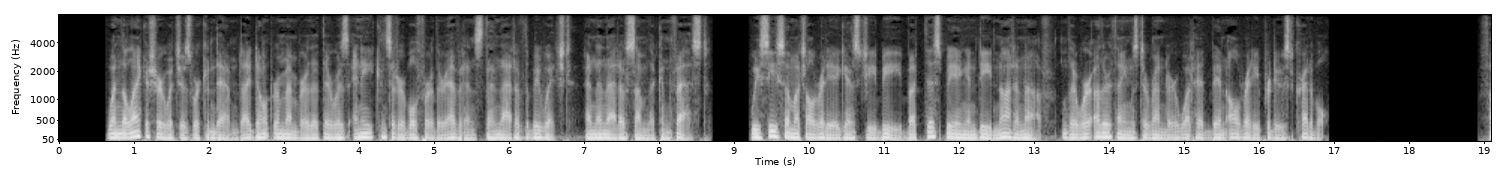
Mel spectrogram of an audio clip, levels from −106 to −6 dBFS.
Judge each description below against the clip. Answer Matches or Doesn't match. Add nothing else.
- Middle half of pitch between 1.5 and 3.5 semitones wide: Matches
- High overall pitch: Doesn't match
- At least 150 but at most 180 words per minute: Matches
